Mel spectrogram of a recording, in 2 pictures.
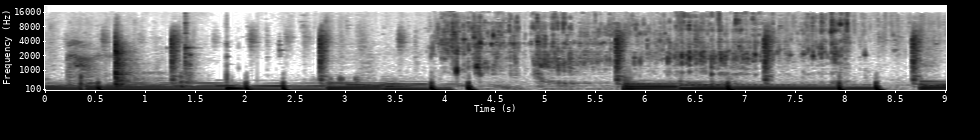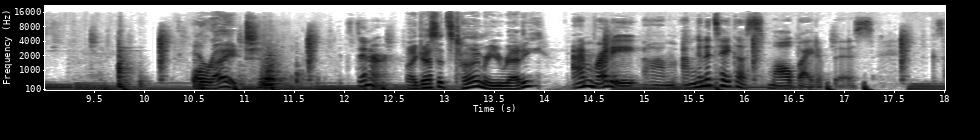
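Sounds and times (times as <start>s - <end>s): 
soft steady music: 0.0s - 17.9s
wine pouring into a glass: 3.8s - 9.0s
crisp drips and little splashes of wine: 3.8s - 9.2s
speech: 10.8s - 11.5s, 12.1s - 17.9s.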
